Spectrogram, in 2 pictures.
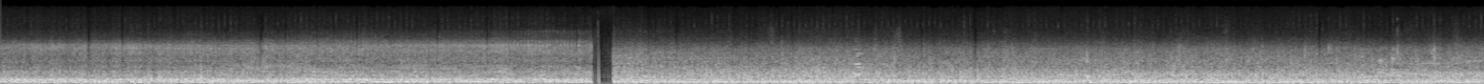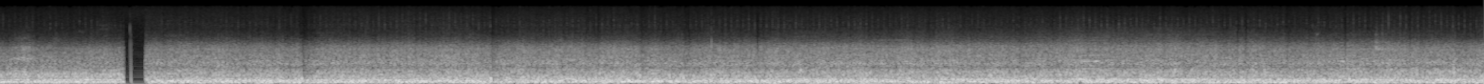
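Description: Steady mechanical drone with a low hum under it, dropping out for a split second twice, about six seconds in and again about ten seconds later.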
